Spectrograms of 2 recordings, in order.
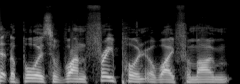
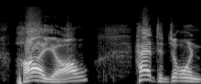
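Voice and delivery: bad, clumsy put-on American accent; 4 semitones higher, 3 dB louder than usual. Reading out a message from someone from Hershey in a bad American accent. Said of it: "I'll try and do an American accent".

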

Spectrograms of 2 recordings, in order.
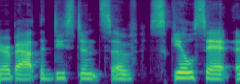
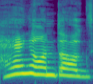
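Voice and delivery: put-on scream, higher and louder; 9 semitones higher, 9 dB louder than usual. Retelling cheering alone in the car during a close game: imitating a scream. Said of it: "I was screaming".

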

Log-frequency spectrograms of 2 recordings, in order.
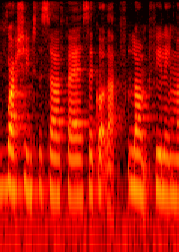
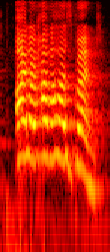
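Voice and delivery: blurted, rushed, very high, very loud panicked yell; 11 semitones higher, 17 dB louder than usual. Retelling her answer to a man who asked about her husband, retelling a panicked shout. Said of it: "I shouted".

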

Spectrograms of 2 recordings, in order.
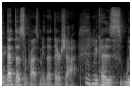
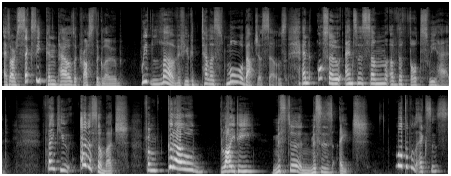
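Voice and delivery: put-on fussy, high, loud old British lady voice; 8 semitones higher, 6 dB louder than usual. Reading out a sign-off message to pen pals: Mrs. Doubtfire voice. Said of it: "It almost sounded a bit like Mrs".

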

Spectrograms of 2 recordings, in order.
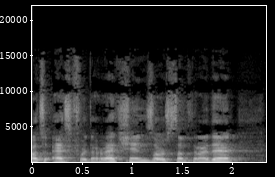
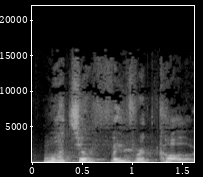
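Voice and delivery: put-on, laid-on American-style English accent; 4 semitones higher than usual. Imitating a school english lesson phrase: put-on american english accent. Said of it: "you sound so English, American".

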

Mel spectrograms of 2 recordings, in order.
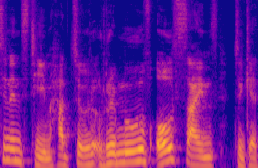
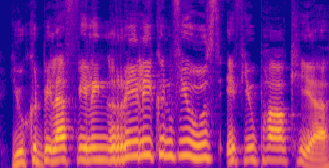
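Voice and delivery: put-on Welsh accent, pitched up; 6 semitones higher, 3 dB louder than usual. Reading a news item from Wales Online aloud, in a Welsh accent. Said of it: "I'm going to have to read it in the accent".

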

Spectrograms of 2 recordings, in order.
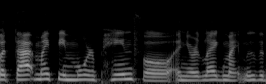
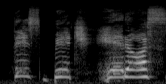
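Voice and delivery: put-on, loud, high, very slow, drawn-out scream; 8 semitones higher, 5 dB louder than usual. Recounting being carried on a stretcher after being hit while parked, retelling their own scream. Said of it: "And I'm screaming like".

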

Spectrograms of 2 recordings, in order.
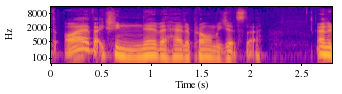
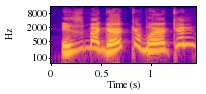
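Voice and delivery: loud high-pitched squeal; 10 semitones higher, 11 dB louder than usual. Asked by the other speaker to repeat the title, speaker does a Swedish Chef impersonation. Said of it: "In your best Swedish chef impersonation".

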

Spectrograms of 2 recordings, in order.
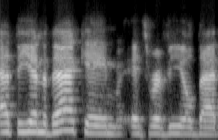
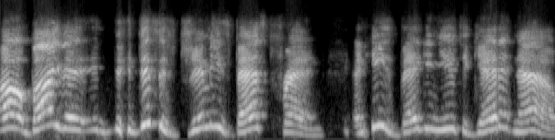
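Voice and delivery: put-on pitched-up, old-timey 1950s radio ad announcer voice; 6 semitones higher than usual. Describing an in-game advertisement, the speaker does a 1950s ad announcer voice. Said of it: "one of those like 50s like voice advertisement guys".

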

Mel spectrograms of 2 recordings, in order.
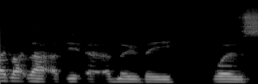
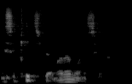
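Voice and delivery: much softer whispered dismissive aside. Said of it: "I was like".

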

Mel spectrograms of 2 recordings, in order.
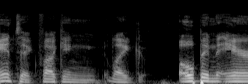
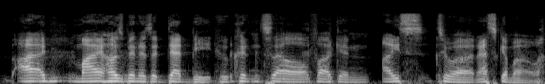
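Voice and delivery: normal talking voice

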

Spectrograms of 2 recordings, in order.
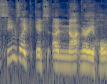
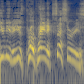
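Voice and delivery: mock yelling, higher and faster; 10 semitones higher, 5 dB louder than usual. Imitating people dressed as a character bombarding others, retelling a yell.

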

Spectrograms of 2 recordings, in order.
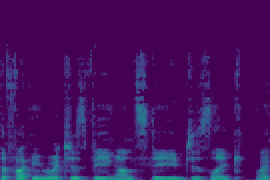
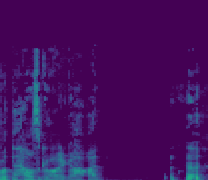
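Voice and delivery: acted-out whisper; 6 semitones higher than usual. Retelling what one actor whispered to another onstage mid-scene, retelling a whisper. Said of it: "he's just whispering to Tom John".

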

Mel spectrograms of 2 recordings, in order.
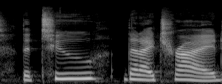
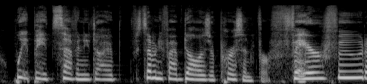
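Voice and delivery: put-on angry, worked-up yelling rant; 4 semitones higher than usual. Retelling how an angry dad at a nearby table yelled at his wife: imitating an angry dad yelling. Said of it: "a dad losing his mind ... he was yelling at his wife".

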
